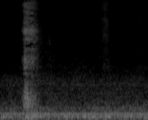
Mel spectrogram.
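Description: A single quick, sharp breath through the nose, about half a second in, over a low steady room hum.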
